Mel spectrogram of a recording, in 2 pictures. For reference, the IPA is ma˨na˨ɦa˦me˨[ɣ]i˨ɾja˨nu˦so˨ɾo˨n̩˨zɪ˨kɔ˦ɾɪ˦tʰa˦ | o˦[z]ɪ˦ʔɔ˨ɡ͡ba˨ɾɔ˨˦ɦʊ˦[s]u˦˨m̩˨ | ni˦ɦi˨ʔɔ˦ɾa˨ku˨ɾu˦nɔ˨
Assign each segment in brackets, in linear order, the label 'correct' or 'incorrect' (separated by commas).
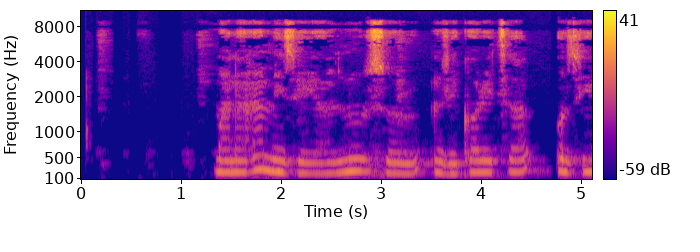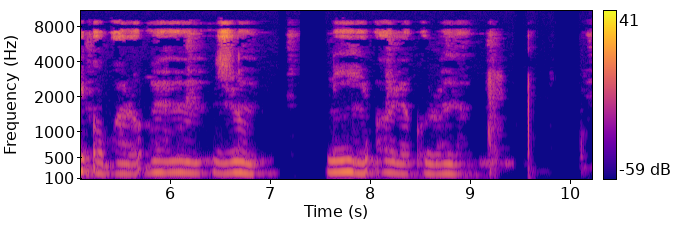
incorrect, correct, incorrect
